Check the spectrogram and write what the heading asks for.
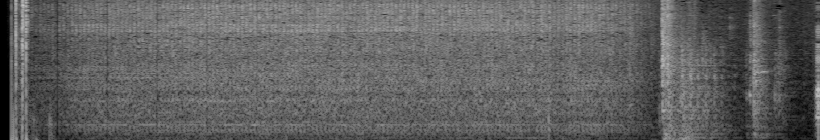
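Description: A steady mechanical rattling noise that opens with a sharp click and fades out near the end, followed by two louder sudden knocks.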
